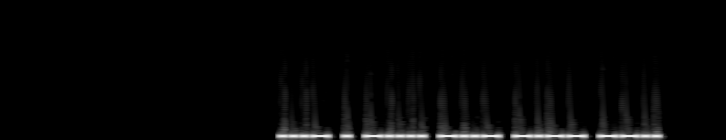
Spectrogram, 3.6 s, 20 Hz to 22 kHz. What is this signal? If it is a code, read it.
Morse code, heard as a keyed tone, about 42 wpm, 700 Hz. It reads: VE6XYZ
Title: DXCC-100 Call Signs - 6 Characters - Repeated 3x - 45wpm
